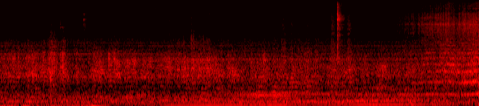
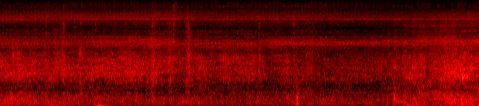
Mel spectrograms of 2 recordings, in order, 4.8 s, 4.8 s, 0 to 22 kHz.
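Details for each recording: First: 2012 Hornby Class 60 model locomotive 6042 on track before fix: steady buzzy whine over track noise, not too bad at slow speed. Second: 2012 EWS Hornby Class 60 model locomotive after its bogie was refitted: only a soft, even hiss and faint track clicks as it speeds up, in both directions, with no grinding; the running noise is gone.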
